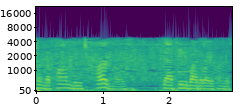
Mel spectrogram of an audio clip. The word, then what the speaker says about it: Satin: It's spelled like Satin, S-A-T-I-N. The PA announcer called it Satine, and we'll go with that.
